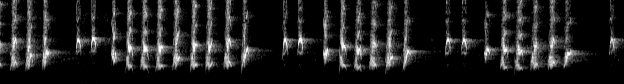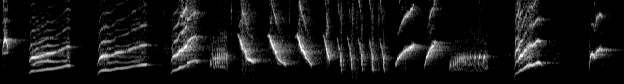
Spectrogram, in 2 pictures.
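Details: Long-tailed shrike song played as a lure so other shrikes answer: long runs of rapid repeated high scratchy notes, then varied whistled slurs and chatters, loud and continuous.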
